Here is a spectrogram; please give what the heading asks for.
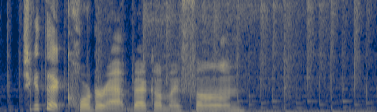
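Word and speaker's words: Quartr: I wonder if you can it called quarter. It's not spelled like spelled like the Yeah, it's Q U A R T R. They get rid of the E.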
